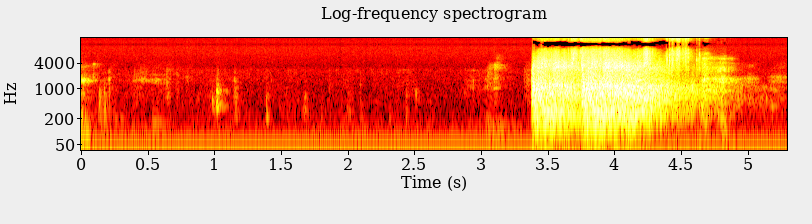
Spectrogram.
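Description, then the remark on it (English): After a few seconds of near silence, a sudden loud gunshot bursts out, quickly followed by a second blast, with a harsh crackling roar that fades out over about a second. “How did you know he was going to shoot, Matt?”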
